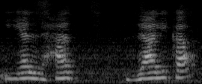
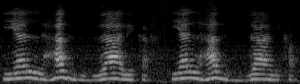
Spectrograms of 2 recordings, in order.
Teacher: the first one becomes silent and the second one becomes with shadda. So instead of reading yalhad dhalika, yalhad by stopping at sakin, we're going to merge by reading it with dal with shadda, and that will be yalhad dhalika, yalhad dhalika. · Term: idgham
